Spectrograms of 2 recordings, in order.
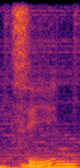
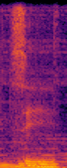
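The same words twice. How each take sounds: First: It is said with Cantonese tone two. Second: It is said with Cantonese tone six.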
